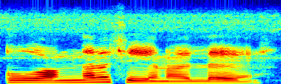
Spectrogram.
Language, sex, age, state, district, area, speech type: Malayalam, female, 18-30, Kerala, Kozhikode, rural, spontaneous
